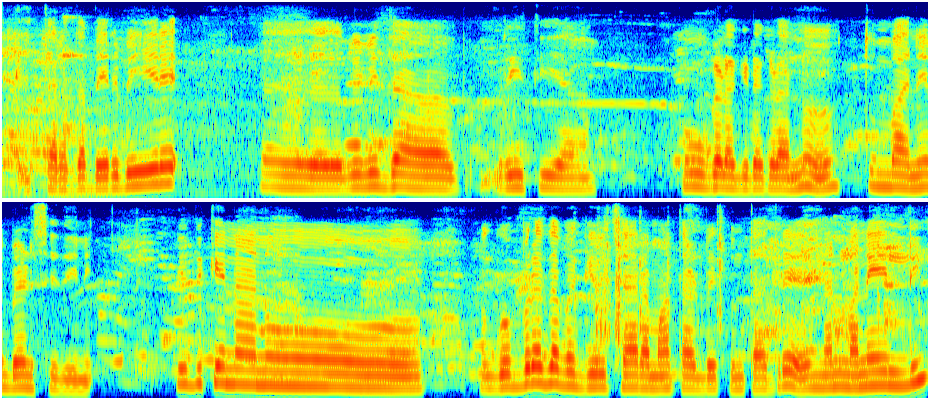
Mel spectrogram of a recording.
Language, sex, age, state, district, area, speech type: Kannada, female, 45-60, Karnataka, Dakshina Kannada, urban, spontaneous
